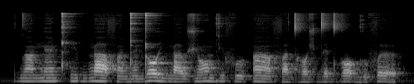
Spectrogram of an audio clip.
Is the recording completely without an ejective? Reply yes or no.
yes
